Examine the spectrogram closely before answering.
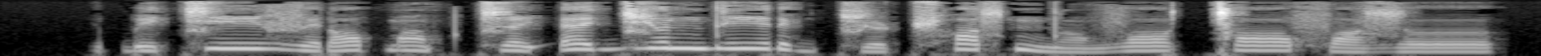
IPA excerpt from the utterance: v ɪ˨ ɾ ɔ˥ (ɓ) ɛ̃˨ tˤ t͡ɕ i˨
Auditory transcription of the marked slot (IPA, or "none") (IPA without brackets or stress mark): ɓ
